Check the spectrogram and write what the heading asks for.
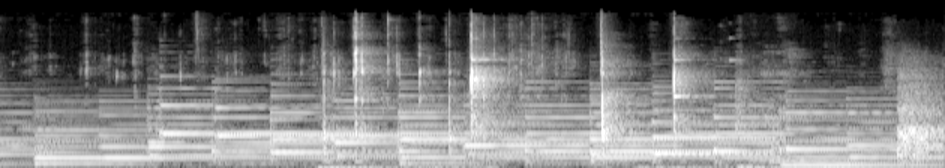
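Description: Soft background music with held notes, over which a spoon clinks sharply against a ceramic bowl about four times while a thick sauce is stirred. The clinks are loudest about three and four seconds in.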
